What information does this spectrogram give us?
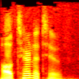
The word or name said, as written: Alternatively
